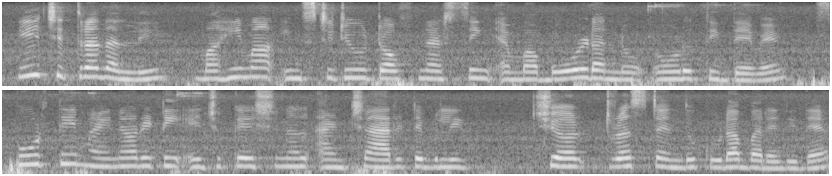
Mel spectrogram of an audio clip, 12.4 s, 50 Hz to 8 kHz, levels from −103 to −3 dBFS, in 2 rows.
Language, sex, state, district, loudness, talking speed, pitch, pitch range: Kannada, male, Karnataka, Bellary, -21 LUFS, 85 wpm, 240 Hz, 225-255 Hz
